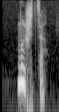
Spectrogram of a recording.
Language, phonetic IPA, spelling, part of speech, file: Russian, [ˈmɨʂt͡sə], мышца, noun, Ru-мышца.ogg
- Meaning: muscle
